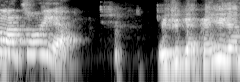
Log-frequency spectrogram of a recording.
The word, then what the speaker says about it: LeToya: It's okay to say Letoya. Okay. It's not Letoya. Use It's LE. It's not La. Oh, it's not. It's LE. not LA. See, she's correcting me already.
